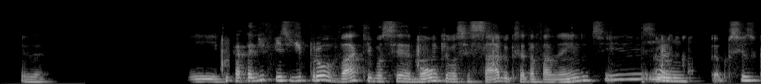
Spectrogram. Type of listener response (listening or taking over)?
listening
